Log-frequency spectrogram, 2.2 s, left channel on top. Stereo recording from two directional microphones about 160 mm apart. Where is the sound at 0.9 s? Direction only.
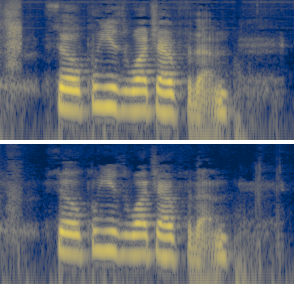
20° left (ahead or behind).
